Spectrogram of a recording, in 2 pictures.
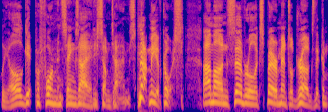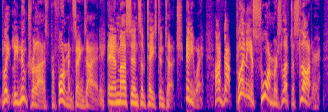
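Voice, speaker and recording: An actor playing an earnest, unhinged muscle-bound post-apocalyptic warrior in a video game, gravelly and raspy, full of over-the-top military bravado. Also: male voice, fairly high pitch, sing-song, moderate pace, pushed and bright, dry recording, studio quality, exaggerated voice. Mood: earnest, cocky. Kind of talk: video game character acting.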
